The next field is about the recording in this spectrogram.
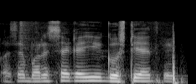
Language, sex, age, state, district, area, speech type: Marathi, male, 30-45, Maharashtra, Nagpur, urban, spontaneous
